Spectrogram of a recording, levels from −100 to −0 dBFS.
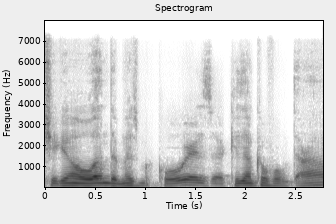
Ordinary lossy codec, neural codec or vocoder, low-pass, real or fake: none; codec, 16 kHz, 0.5 kbps, X-Codec, HuBERT features, trained on balanced general audio; 7.2 kHz; fake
